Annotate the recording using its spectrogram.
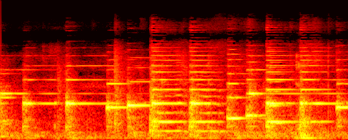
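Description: Upright acoustic piano being played by hand: a melody of single notes and chords, struck at about two to three a second, each ringing on briefly.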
